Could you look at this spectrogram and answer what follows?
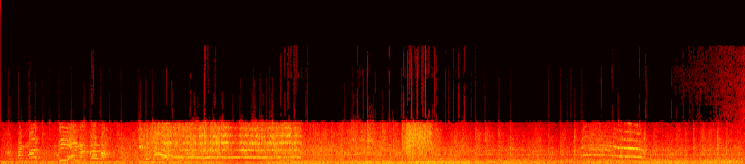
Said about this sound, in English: a disturbed young woman who seems obsessed with looking at the ghost train, which seems to be drawing ever nearer. Listen to it. I've got to see it.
